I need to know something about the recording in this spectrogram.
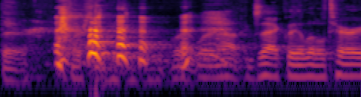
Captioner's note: laughing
